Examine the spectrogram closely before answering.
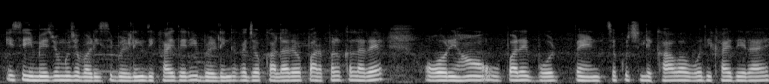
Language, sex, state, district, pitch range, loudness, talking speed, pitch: Hindi, female, Bihar, Purnia, 180-195 Hz, -16 LUFS, 255 wpm, 185 Hz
